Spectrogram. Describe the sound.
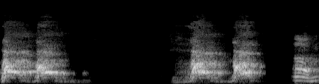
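A dog barks five times: two quick barks, a pause, another pair, then one more bark, each loud and gruff with silence between.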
